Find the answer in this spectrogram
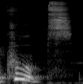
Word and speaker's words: coup: conflict, or where military coups are common. Let me stop here and look for the exact pronunciation for this. Military coups, not coups. I think military coups. P is silent.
